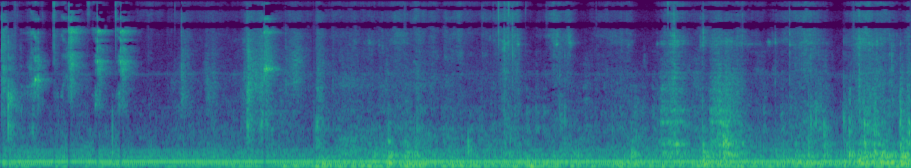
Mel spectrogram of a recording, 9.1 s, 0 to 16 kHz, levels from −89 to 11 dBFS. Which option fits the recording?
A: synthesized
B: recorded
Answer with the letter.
B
